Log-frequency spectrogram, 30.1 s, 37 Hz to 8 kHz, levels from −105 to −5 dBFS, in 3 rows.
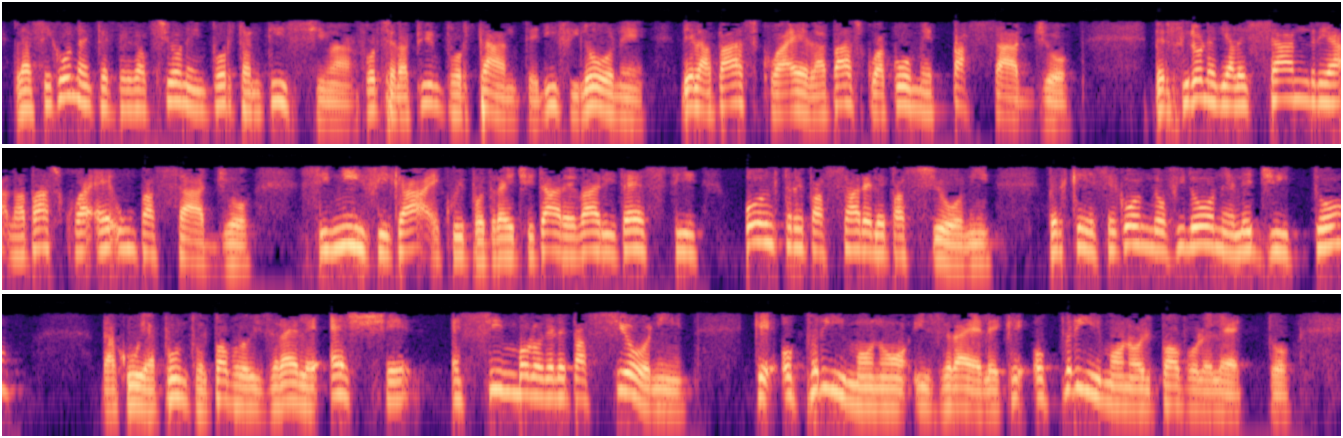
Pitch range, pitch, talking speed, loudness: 120-175 Hz, 155 Hz, 120 wpm, -19 LUFS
